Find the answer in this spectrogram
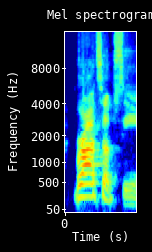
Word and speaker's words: Broughtupsy: is how the word is pronounced to Yeah. me, and that is how the Broughtupsy. word is Broughtupsy.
